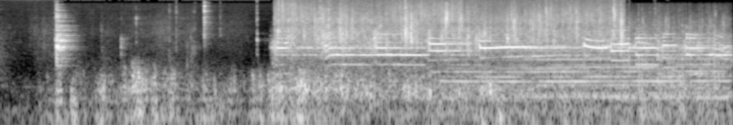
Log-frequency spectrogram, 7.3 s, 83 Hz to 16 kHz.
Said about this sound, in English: This scene here, I've never seen more rain in my life. This is the only shot that we got for the first maybe 4 hours we were on that location. It was a rain delay. It was like a monsoon.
